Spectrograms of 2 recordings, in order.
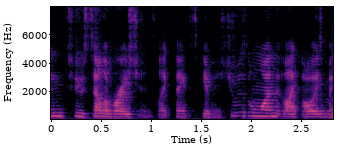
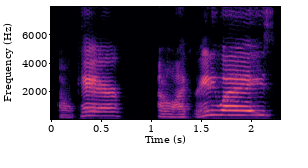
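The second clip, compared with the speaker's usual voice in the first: mock dismissiveness; 2 semitones higher, 7 dB louder than usual. Imitating Cody's usual dismissive complaint.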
